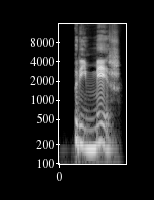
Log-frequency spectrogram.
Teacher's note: A parte mais forte dessa palavra é mer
